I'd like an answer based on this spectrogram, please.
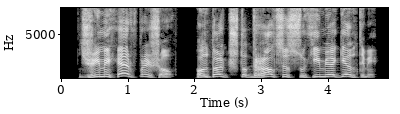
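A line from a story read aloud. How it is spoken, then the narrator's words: Shouting. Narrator (Russian): крикнул Рой своей жене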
